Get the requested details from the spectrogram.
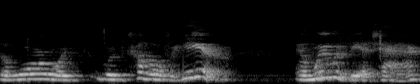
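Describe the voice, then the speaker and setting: A woman speaks at a fairly high pitch with a Texan accent. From Austin, Texas. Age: old. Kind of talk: interview answer. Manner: hesitant, reminiscing.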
